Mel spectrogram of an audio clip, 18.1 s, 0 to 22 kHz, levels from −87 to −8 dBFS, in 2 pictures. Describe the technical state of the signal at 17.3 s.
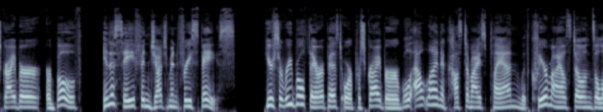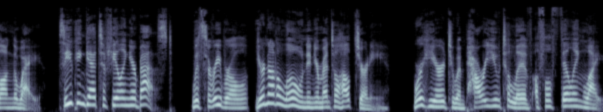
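At 17.3 s the speech picks up GSM signalling bursts, running from 16.21 to 17.96 s: a nearby 2G phone's short radio bursts are rectified by the audio circuit, producing a galloping dit-dit-dit of short 217 Hz buzzes, roughly 20 dB below the speech.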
